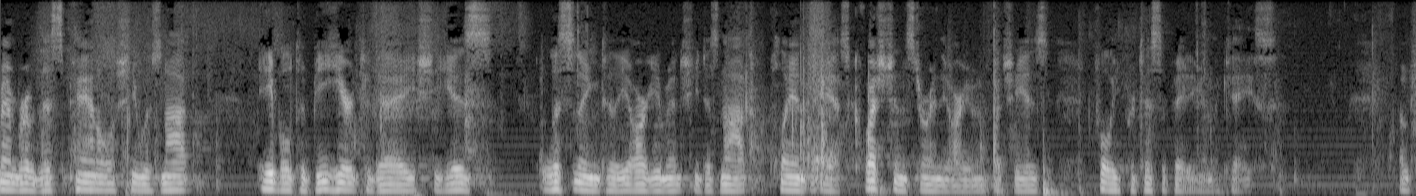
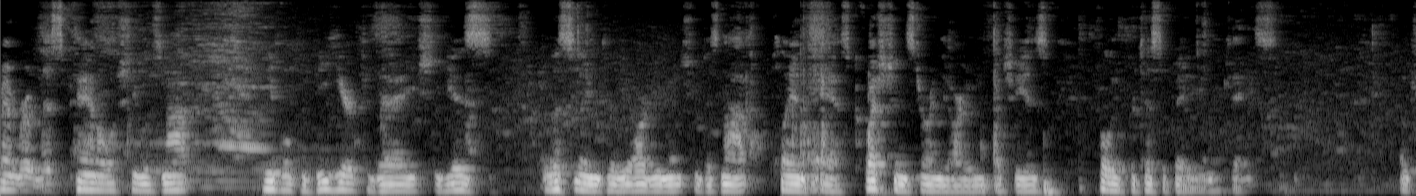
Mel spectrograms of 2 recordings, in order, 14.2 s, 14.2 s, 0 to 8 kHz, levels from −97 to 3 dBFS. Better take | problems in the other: first | noise reduction (classical method WPE with log-MMSE)

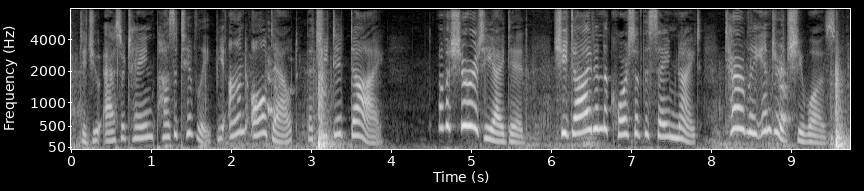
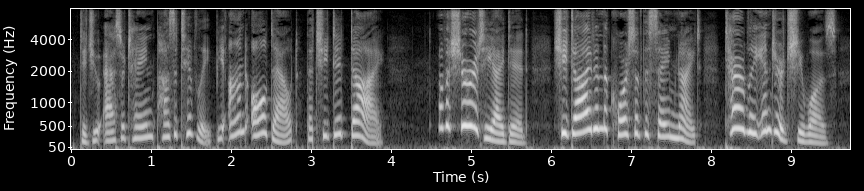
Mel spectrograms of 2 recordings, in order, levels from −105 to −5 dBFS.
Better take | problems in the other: second | background sound (Drawer open or close); 6 dB below the speech

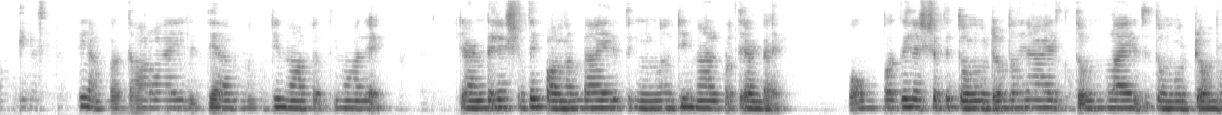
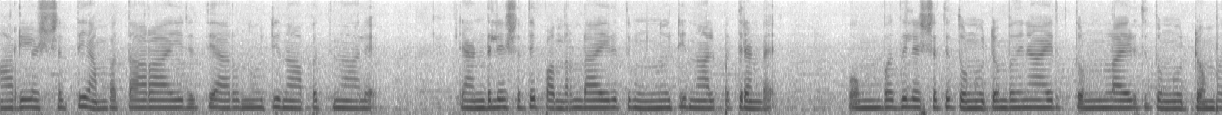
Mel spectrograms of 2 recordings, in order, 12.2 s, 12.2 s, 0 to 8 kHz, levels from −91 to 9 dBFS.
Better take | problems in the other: second | noise reduction (neural mask model DeepFilterNet 3)

